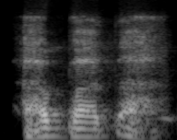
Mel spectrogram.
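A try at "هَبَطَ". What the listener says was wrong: Ini to Pak, bukan tak.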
